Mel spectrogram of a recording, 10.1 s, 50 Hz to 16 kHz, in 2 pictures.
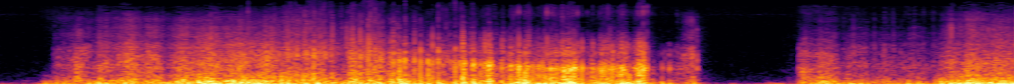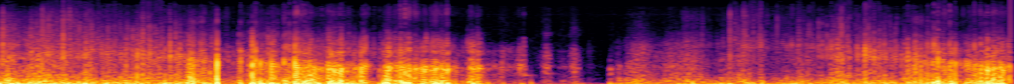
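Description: Long pink nails pinch and scratch black foam microphone windscreens, producing a dense, muffled, low-heavy rumbling crackle that sounds like wind buffeting. The scratching runs almost continuously, with brief quiet gaps around 3.5 seconds and 8 seconds.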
